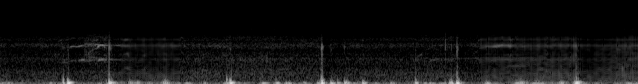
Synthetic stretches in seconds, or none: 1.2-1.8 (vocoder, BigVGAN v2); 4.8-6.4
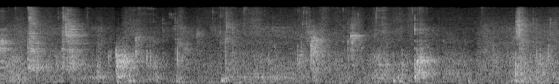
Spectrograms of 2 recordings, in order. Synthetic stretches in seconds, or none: 0.0-1.0 (vocoder, Vocos); 1.5-2.1; 4.5-5.6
